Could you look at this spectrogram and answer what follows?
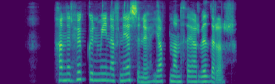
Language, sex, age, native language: Icelandic, female, 30-39, Danish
